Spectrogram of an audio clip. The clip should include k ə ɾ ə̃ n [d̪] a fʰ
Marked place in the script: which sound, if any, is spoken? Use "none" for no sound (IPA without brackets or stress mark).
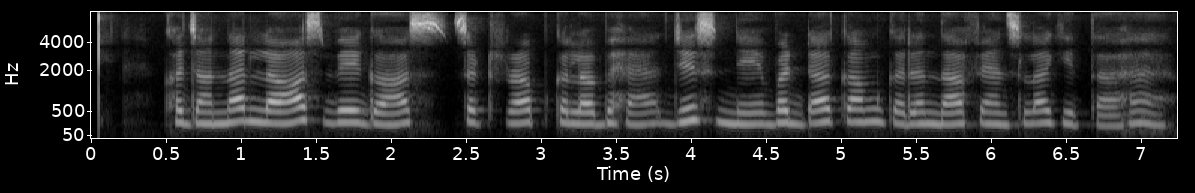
d̪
